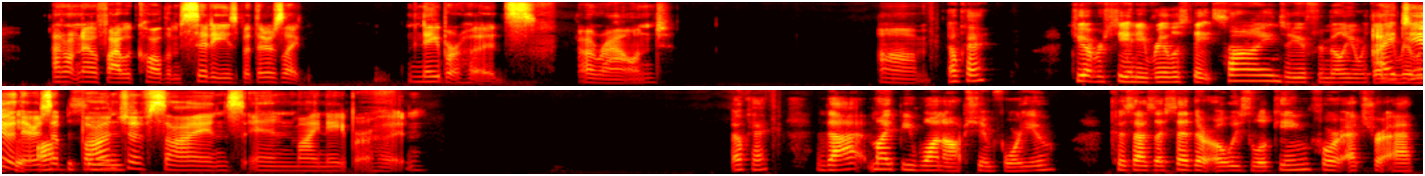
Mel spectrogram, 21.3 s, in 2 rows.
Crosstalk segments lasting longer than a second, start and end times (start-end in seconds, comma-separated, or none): 10.3-11.6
